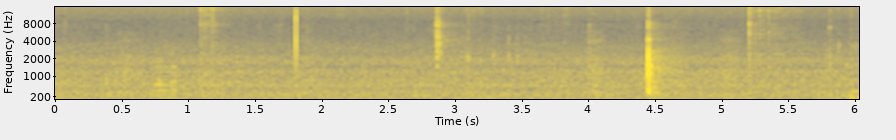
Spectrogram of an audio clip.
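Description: Small clicks from a plastic electrical plug housing being handled and pressed together over its wires: a few faint ticks, with one sharper click about four and a half seconds in.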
